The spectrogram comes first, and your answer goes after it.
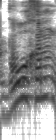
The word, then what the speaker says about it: buchen: Or remember buchen with a long U due to one single consonant sound ch after it?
